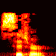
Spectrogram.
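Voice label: "sitter", English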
